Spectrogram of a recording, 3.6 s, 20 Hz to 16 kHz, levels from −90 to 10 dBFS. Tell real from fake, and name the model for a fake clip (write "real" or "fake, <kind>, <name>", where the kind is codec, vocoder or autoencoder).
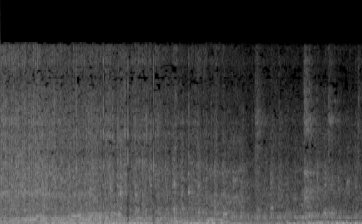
fake, vocoder, BigVGAN v2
